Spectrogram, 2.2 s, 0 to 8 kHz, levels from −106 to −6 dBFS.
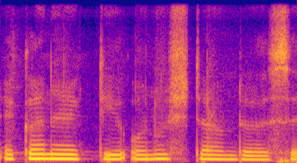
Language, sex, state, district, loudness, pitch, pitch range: Bengali, female, Assam, Hailakandi, -16 LUFS, 210 Hz, 195-220 Hz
